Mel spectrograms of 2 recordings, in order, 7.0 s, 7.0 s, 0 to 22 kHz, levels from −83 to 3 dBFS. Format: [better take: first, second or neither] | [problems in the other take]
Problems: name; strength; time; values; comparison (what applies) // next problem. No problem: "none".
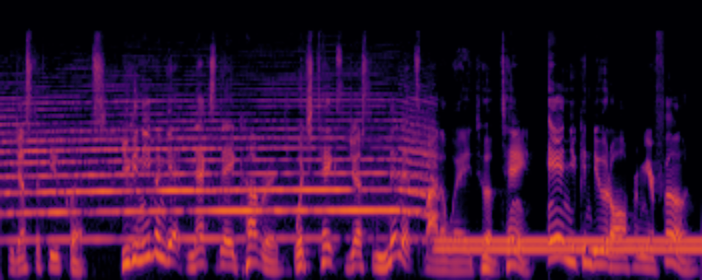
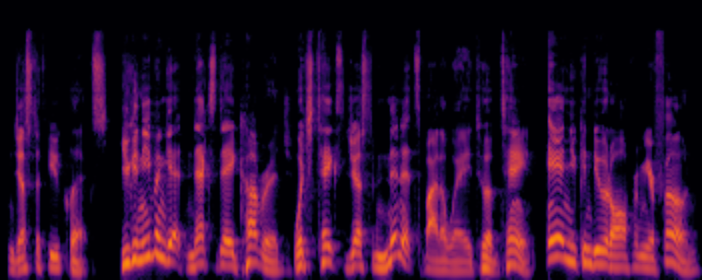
second | alarms or sirens; very loud; throughout; 2 dB above the speech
